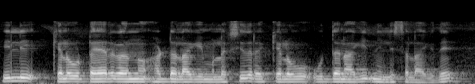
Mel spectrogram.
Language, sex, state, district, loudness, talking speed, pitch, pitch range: Kannada, male, Karnataka, Koppal, -15 LUFS, 115 wpm, 125 Hz, 120-130 Hz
